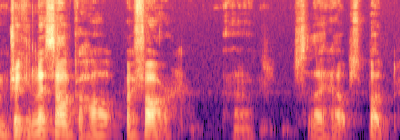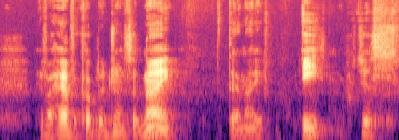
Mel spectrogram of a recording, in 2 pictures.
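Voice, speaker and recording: Fairly low in pitch and somewhat breathy, a man speaks at a moderate pace with fairly even intonation, big swings in loudness and long, frequent pauses. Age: 60s. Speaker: vlogger. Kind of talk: casual monologue. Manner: halting, many fillers and repeats.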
